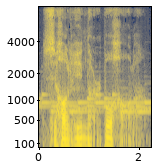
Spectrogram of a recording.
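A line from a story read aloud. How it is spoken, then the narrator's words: Dazed mumbling. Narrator (Chinese): 老郭脸色苍白，呆呆的嘟囔着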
